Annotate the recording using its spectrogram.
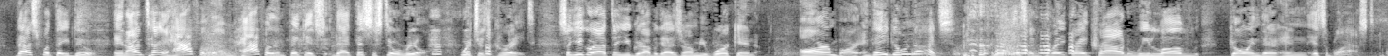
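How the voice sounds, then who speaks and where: Noticeable background noise sits behind a man with a high voice. His intonation is lively and his pace moderate. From US Northeast (Pennsylvania). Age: 30s. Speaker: pro wrestler. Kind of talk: interview. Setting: sit-down interview.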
